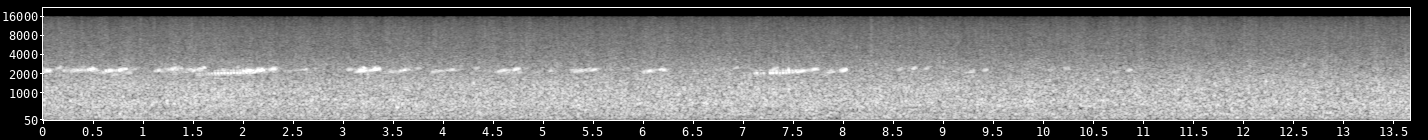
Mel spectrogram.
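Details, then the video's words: Frogs by a river in a pristine forest give clustered high, chirping trills during the first half, then fall quiet, leaving only the steady roar of flowing water over moss-covered land. "River and Frogs sleep sounds"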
